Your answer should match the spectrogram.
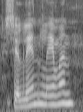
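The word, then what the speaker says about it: Källén–Lehmann: people in the audience I've learned that the right way to pronounce this is chillin chillin Lehman correct good all right so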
